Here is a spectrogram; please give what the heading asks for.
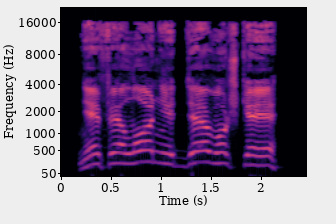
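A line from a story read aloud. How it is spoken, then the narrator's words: Shouted. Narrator (Russian): крикнул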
